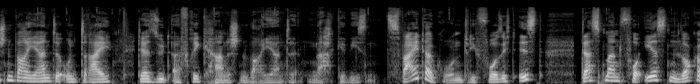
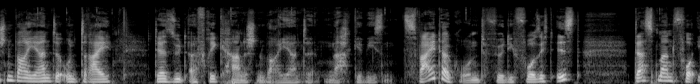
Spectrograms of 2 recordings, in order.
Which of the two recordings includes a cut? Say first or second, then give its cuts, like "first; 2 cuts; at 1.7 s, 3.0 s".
first; 3 cuts; at 1.3 s, 4.7 s, 5.7 s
